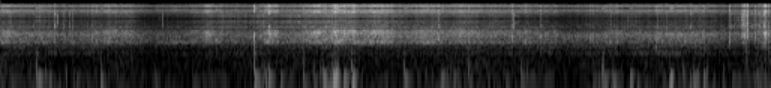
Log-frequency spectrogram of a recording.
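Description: Wind buffeting the microphone of a mounted action camera during a fast run through deep powder snow: irregular low thumps and rumble, heaviest about two to three seconds in, over a steady hiss of snow.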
